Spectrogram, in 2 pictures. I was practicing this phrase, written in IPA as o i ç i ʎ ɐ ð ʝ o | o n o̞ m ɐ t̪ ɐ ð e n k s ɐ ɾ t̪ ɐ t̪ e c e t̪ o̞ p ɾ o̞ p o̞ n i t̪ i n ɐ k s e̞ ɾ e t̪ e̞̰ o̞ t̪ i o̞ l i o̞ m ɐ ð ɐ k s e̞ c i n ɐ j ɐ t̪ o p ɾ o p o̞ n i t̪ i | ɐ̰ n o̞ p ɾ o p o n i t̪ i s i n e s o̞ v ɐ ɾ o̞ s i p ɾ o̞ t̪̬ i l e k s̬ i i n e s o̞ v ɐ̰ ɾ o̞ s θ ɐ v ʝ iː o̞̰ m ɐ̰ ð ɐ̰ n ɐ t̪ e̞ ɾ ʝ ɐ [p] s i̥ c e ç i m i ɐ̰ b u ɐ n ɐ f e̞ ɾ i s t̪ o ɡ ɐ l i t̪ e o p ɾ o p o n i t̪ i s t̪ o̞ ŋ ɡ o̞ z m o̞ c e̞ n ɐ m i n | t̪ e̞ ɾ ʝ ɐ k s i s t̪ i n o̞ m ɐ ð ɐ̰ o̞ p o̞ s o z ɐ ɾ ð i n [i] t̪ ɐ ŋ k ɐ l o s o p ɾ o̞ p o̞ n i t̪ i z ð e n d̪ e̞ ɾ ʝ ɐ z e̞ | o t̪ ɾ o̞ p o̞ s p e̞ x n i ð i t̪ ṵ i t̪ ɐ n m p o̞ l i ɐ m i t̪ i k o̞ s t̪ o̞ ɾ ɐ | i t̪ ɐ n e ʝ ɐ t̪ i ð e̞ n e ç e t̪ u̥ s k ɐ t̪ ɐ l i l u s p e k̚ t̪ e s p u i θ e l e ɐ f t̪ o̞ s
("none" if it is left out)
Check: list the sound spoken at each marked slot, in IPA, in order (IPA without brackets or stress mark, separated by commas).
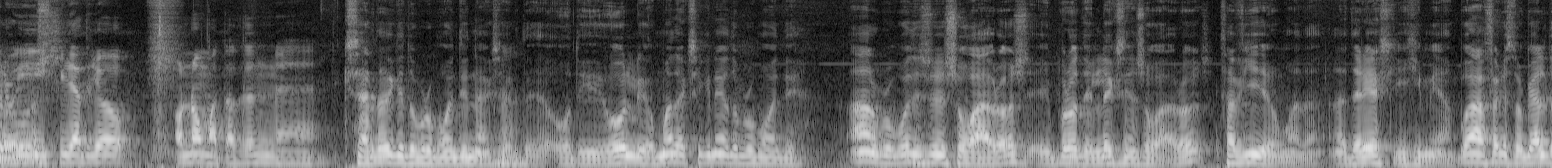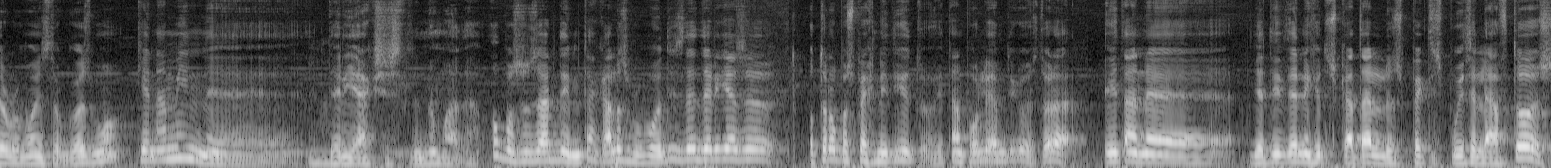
k, i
